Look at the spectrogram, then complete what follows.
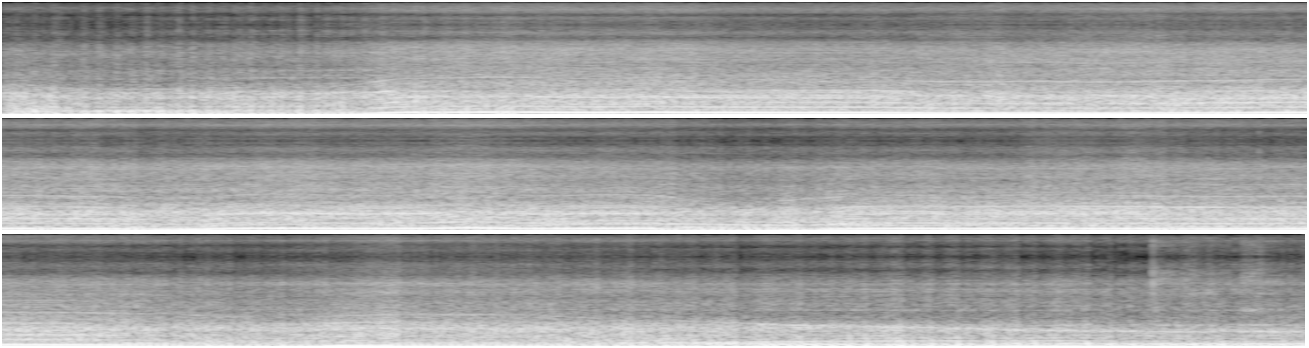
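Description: Snowmobile engine running under throttle as the sled is ridden along a snow trail. Its pitch drops briefly about halfway through and again a few seconds later, then climbs back up.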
